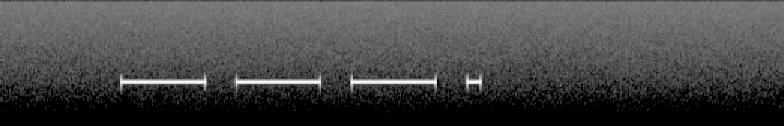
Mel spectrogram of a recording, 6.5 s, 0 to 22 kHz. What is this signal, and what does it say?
Beep code, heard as beeps, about 1700 Hz. 3 long, 1 short.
